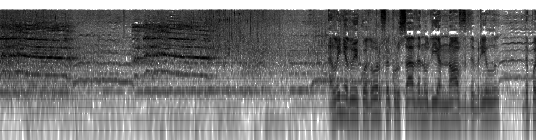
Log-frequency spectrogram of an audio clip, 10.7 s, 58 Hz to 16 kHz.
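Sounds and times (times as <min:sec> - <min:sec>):
roosters crowing: 0:00.0 - 0:01.7, 0:02.6 - 0:04.7
speech: 0:06.6 - 0:10.7.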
